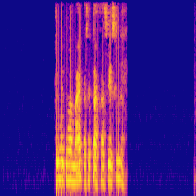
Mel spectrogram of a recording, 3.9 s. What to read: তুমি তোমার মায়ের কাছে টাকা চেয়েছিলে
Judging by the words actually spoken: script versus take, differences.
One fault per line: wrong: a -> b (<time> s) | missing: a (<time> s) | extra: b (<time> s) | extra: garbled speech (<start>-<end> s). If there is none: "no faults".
no faults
